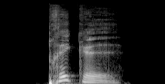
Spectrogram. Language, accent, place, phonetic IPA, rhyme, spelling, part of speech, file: German, Germany, Berlin, [ˈpʁɪkl̩], -ɪkl̩, prickel, verb, De-prickel.ogg
- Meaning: inflection of prickeln: 1. first-person singular present 2. singular imperative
